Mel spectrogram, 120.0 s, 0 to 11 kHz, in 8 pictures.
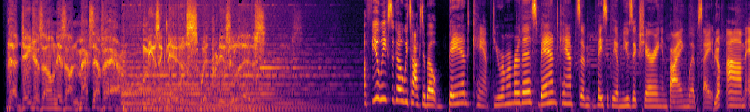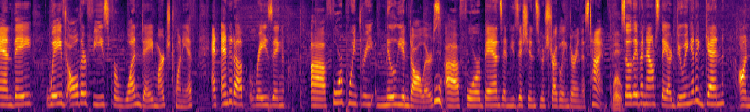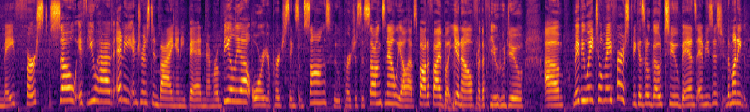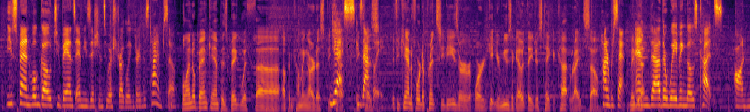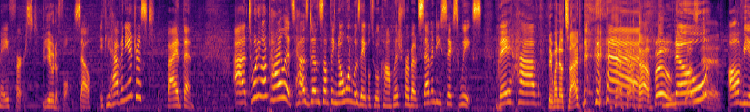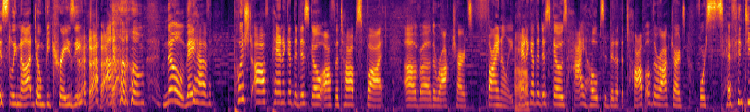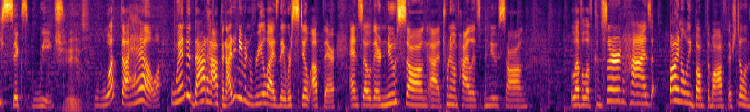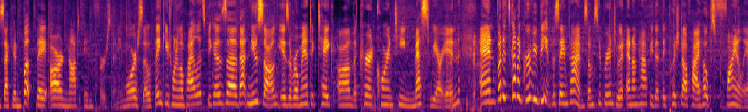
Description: MUSIC-NEWS-APRIL-22.mp3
